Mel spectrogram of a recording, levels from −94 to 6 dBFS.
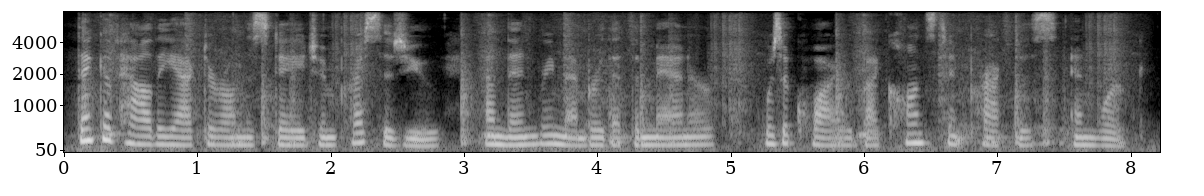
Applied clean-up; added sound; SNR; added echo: none; Squeak; 14 dB; none.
